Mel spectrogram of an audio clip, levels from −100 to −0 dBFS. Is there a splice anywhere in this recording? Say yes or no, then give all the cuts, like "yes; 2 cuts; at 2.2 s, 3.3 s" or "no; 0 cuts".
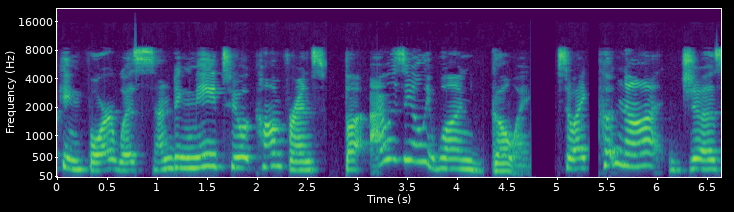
yes; 2 cuts; at 2.7 s, 4.4 s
